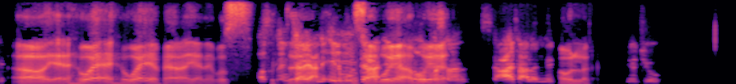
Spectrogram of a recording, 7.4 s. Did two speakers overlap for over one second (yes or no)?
yes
